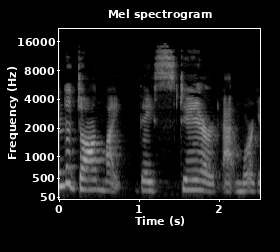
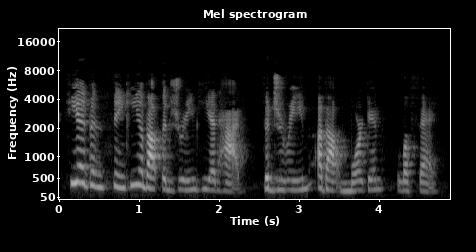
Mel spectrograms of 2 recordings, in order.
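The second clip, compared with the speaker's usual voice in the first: story narration; 5 dB louder than usual. A narrator's reading. Reading chapter to class.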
